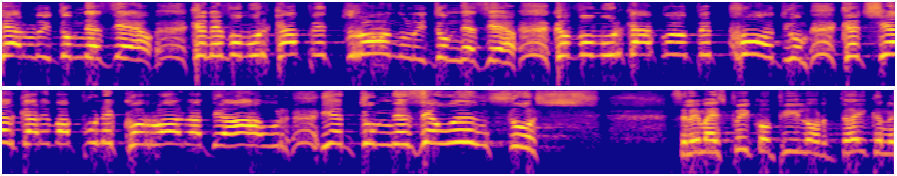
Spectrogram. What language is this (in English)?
Romanian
